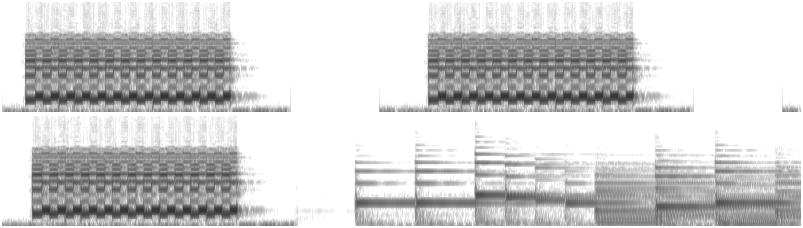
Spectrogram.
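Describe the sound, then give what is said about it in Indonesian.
Telephone bell rings in three loud, even bursts of about a second each with short gaps, then a brief bright melodic ringtone tune of quick stepping notes plays, used in a children's listening game. “Dengarkan sekali lagi dering telepon berikut ini ya.”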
